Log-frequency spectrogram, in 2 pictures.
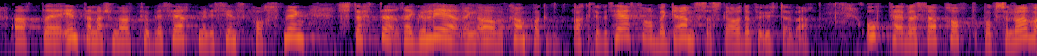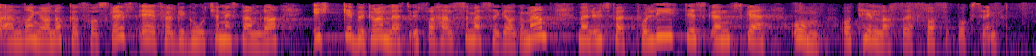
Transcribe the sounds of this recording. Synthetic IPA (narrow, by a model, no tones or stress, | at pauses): ʔɑt̪ɪnt̪ənɑʃʊnɑːlt̪̚pʰʉblɪseːʁt̪mɛd̪ɪsiːnskfɔʁsknɪŋst̪œt̪ːəʁɛɡʉleːʁɪŋɑʋkʰɑmpɑkt̪ɪʋɪt̪ʰeːt̪fɔʁɔbəɡʁɛnsəskɑːd̪əpʰɔʉːt̪ø̰ːʋə̰ʁ | ʊpheːʋəlsəɑʋpʰʁɔfbɔksəloːʋɔɛnd̪ʁɪŋəʁɑnɔkːɛt̪fɔʁskɾɪft̪ʰɛʁɪfœlɡəɡuːçɛnɪŋsnɛmnə | ɪkːəbəɡʁʉnːət̪ʉ̰ːt̪fʁɑɦɛlsəmɛsɪɡəɑʁɡʉmɛnt̪mɛnʉːt̪fʁɑɛt̪̚pʰʊliːt̪ɪskœnskəʔʊmʔɔt̪ʰɪlːɑːt̪əpʰʁɔfbɔksɪ̰ŋ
